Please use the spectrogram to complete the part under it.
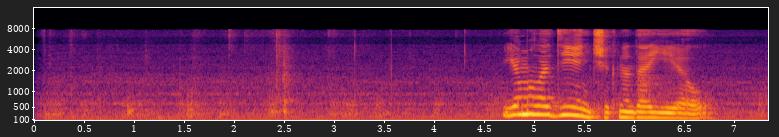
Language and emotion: Russian, neutral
